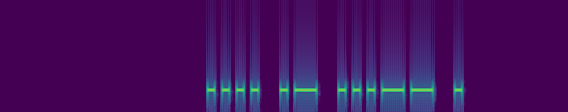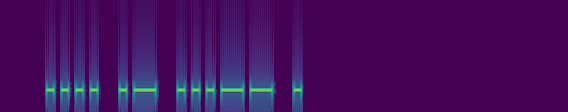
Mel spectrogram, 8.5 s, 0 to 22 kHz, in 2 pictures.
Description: Morse code, heard as a keyed tone, about 22 wpm, 700 Hz. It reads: HA3E HA3E
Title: DXCC-100 Call Signs - 4 Characters - Repeated 2x - 22wpm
